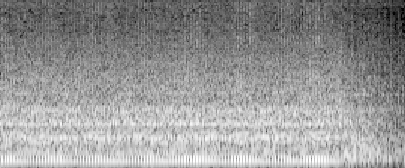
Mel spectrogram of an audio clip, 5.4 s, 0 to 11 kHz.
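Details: Husqvarna 6021P Kohler mower engine after the part under the idle adjustment screw was removed and the idle screw adjusted. Even, steady idle thump with no surging, then it winds down at shutoff; the owner notes it may also just have warmed up.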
